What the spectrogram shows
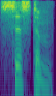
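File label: "system", US English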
